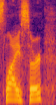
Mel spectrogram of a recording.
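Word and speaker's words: Slic3r: I know it's stylized so that it's pronounced slicer, but there is a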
